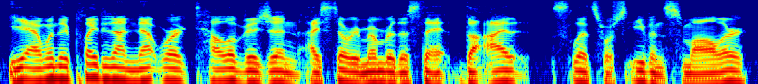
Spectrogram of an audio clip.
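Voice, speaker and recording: Low-voiced man rambling on a podcast. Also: steady tone, brisk, no echo. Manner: rambling, loses his train of thought. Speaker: podcast co-host. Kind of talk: casual podcast chat.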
